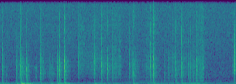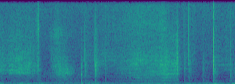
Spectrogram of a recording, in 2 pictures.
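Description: Long nails tap rapidly, like typing, on the inside bottom of an open, empty, hollow box lined with beige polka-dot paper, likely cardboard. The taps are quick, soft, dry clicks with a short ring, over a steady low hum. Brief soft scratching swishes come in the middle.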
